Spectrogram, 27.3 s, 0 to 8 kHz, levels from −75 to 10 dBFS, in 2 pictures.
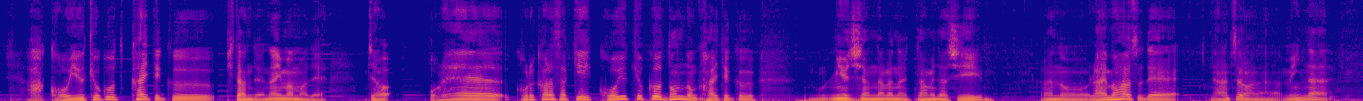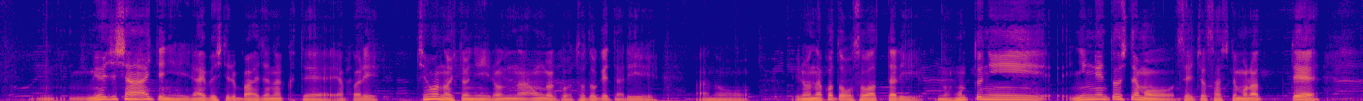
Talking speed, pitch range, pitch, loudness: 345 characters per minute, 95-150 Hz, 110 Hz, -23 LUFS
